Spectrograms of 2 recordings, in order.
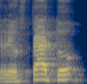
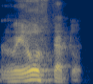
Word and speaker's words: reóstato: Eso es el funcionamiento interno de un dispositivo que tiene una resistencia variable que se llama el reostato o reóstato. Cualquiera de las dos formas se pronuncia correctamente.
